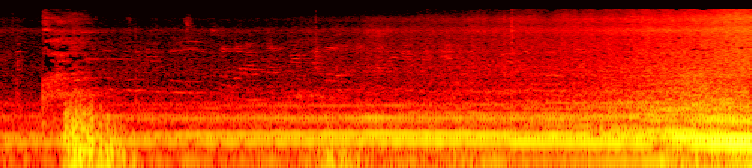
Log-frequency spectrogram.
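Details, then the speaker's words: Yamaha Mio Sporty that would not start despite having spark, after adjusting too-tight intake and exhaust valve clearances; it catches after a brief crank and settles into a steady, even idle: normal start and idle. "nah I am long tuh motornya bisa hidup kembali ternyata kendalanya ada di setelan klep Yang rapat"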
